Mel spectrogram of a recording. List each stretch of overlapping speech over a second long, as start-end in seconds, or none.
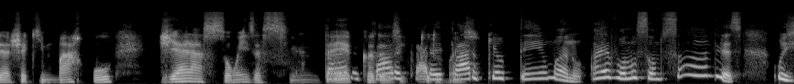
3.2-4.8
